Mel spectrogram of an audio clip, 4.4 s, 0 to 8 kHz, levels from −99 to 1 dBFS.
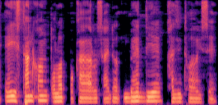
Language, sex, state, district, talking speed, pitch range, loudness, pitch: Assamese, male, Assam, Sonitpur, 150 wpm, 105-125 Hz, -20 LUFS, 110 Hz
